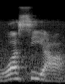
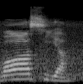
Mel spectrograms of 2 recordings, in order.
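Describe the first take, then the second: First: The first vowel is short. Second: The first vowel is long. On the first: The speaker calls it right. "हालाँकि ये वसिया है" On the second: The speaker calls it wrong. "बहुत सारे बच्चों ने वासिया पढ़ा है"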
